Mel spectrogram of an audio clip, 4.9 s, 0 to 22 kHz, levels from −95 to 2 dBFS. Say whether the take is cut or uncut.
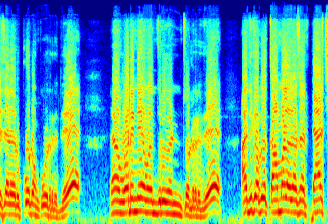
uncut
